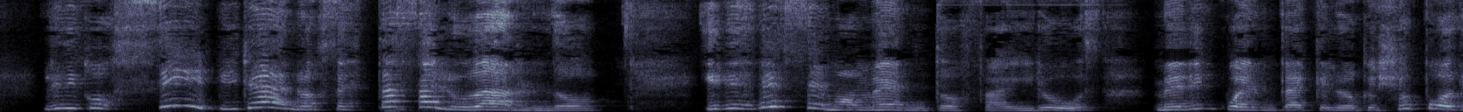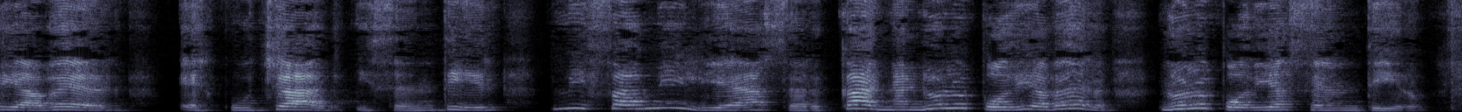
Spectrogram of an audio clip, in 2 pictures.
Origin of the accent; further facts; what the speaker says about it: La Pampa, Argentina; Yo soy argentina, pampeana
